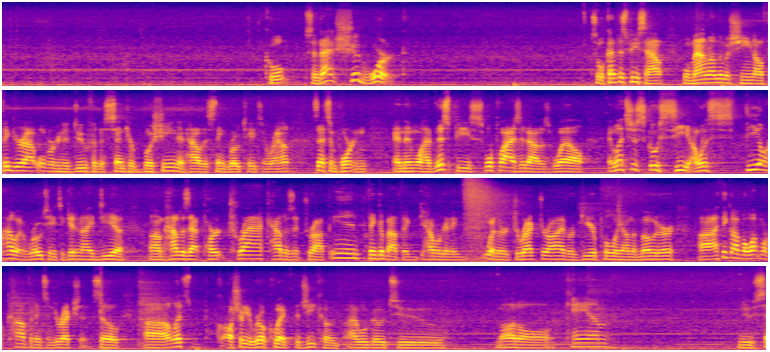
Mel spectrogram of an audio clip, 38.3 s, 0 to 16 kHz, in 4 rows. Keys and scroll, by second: 1.6 Delete, 1.7 Return, 32.8 ctrl+s.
